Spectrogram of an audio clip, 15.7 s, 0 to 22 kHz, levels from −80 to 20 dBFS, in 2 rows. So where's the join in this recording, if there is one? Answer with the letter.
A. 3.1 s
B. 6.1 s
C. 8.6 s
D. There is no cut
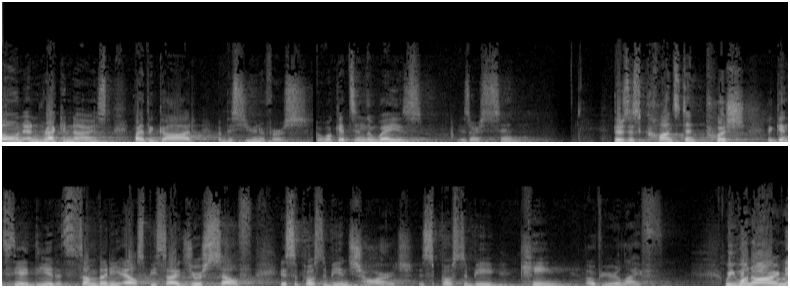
A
